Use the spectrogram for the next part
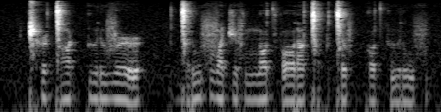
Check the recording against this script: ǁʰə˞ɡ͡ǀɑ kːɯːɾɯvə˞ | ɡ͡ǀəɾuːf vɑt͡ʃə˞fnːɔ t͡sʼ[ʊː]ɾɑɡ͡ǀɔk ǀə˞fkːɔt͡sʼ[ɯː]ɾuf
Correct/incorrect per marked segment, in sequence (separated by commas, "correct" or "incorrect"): incorrect, correct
